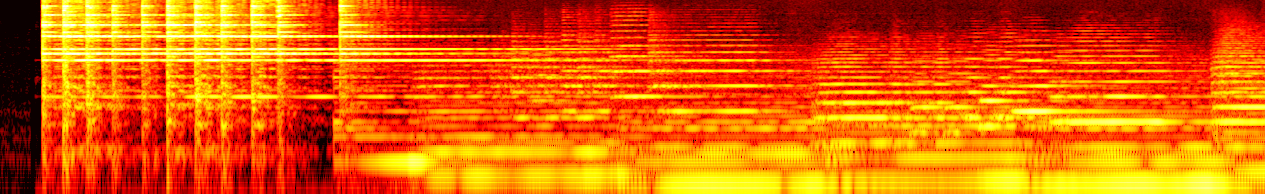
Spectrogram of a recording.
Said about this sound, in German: Der Autor steckte seine Brille in die Jacke und betrat mit seinem Hund unverzüglich die Buchhandlung, setzte dabei eine scheppernde Türglocke in Gang, die ihn erschrocken zusammenzucken ließ.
